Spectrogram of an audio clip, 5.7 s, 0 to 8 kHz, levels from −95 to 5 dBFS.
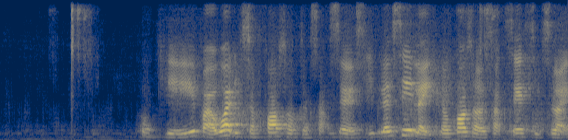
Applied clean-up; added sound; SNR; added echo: neural separator model SepFormer DNS4.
